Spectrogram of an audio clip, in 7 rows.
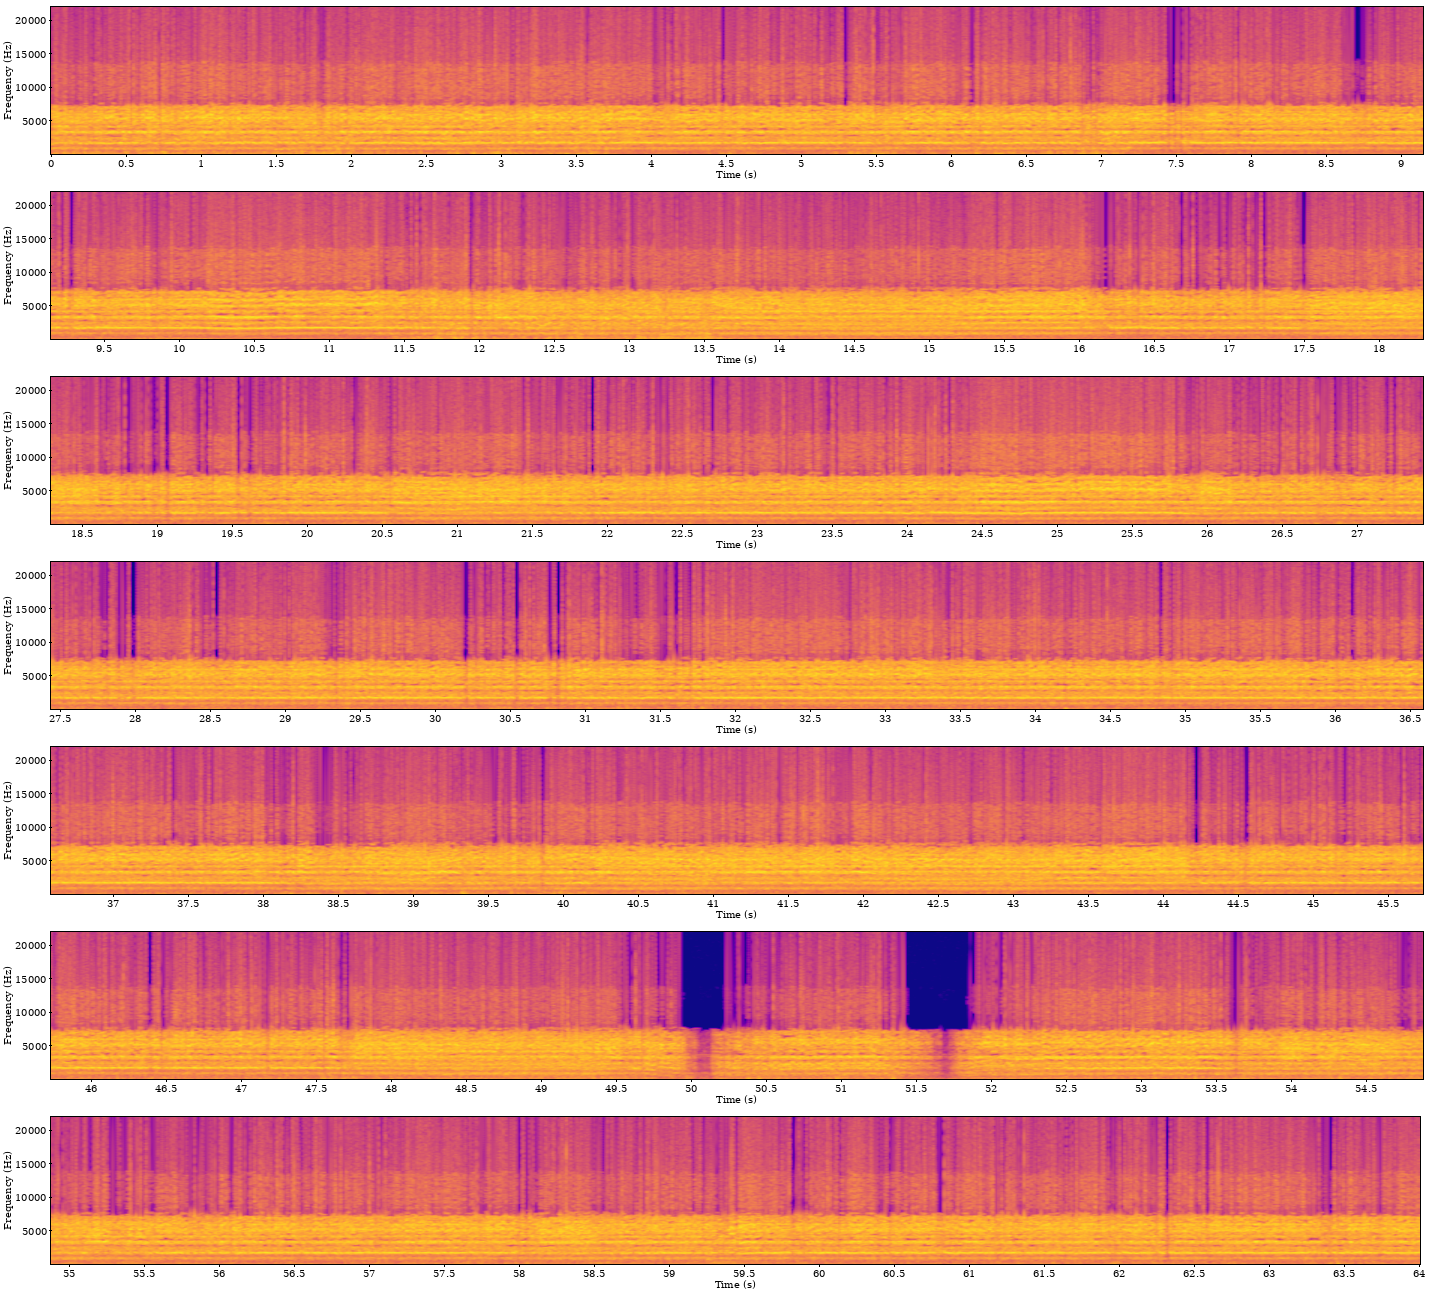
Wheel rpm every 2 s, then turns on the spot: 220, 230, 230, 230, 230, 230, 220, 220, 230, 230, 230, 230, 230, 230, 230, 230, 230, 230, 230, 220, 220, 220, 230, 230, 190, 130, 190, 220, 230, 230, 230, 230.
50-52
